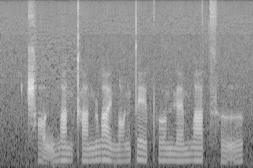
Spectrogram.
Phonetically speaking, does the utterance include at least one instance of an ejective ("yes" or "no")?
no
